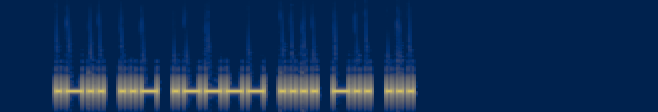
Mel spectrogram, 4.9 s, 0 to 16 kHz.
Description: Morse code, heard as a keyed tone, about 32 wpm, 700 Hz. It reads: LU1HDS
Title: DXCC-100 Call Signs - 6 Characters - Repeated 3x - 30wpm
